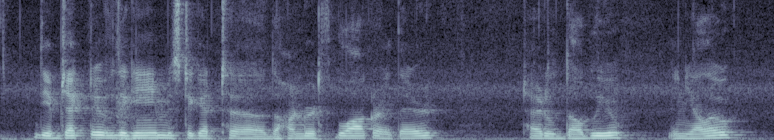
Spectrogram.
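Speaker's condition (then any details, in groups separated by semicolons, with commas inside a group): No condition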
